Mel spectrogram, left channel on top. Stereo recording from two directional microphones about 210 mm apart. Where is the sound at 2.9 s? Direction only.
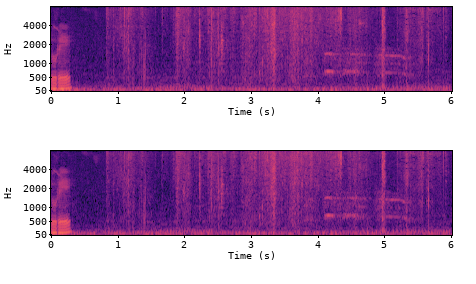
20° left (ahead or behind).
